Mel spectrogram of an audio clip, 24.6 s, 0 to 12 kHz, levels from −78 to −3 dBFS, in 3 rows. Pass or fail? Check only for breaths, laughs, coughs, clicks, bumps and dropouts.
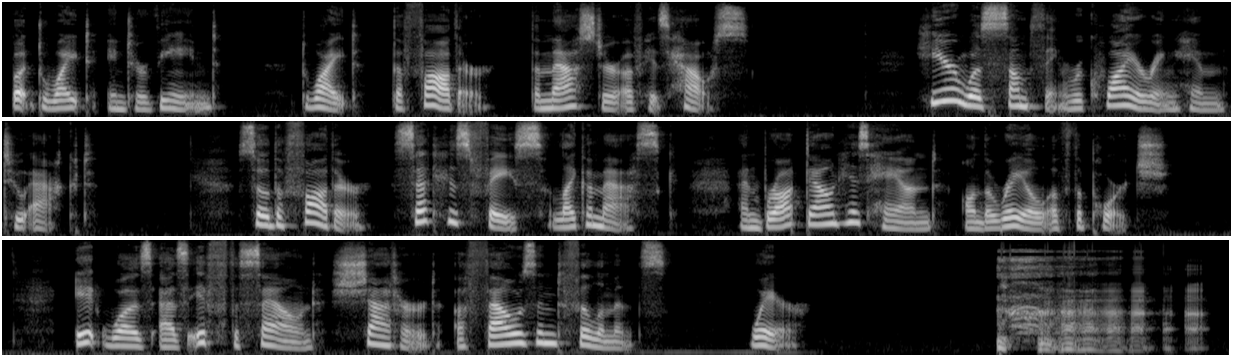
fail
